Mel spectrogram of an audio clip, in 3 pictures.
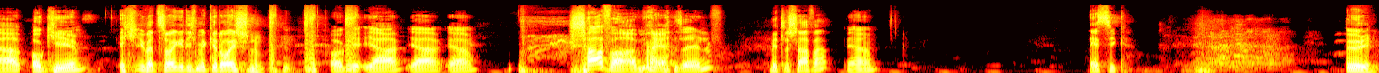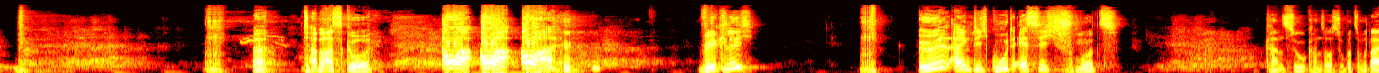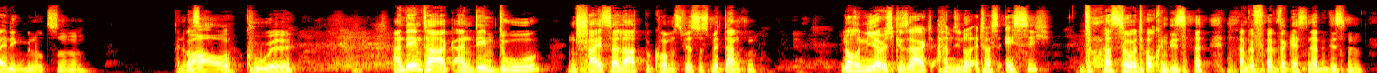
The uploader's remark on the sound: LIVE in Frankfurt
